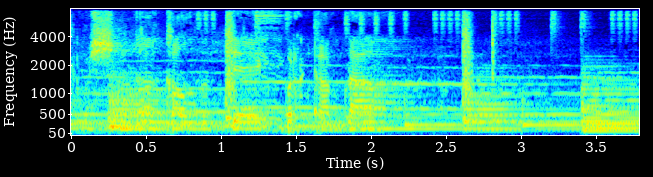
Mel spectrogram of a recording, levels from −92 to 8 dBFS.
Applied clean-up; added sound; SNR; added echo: none; Bowed string instrument + Bass guitar; 19 dB; none.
